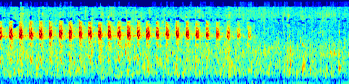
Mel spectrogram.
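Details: Collared kingfisher, a tengkek buto, on a tutor recording for training songbirds, calling vigorously: a fast, regular series of sharp high notes, about eight a second, running for over two seconds before fading into quieter background chatter.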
